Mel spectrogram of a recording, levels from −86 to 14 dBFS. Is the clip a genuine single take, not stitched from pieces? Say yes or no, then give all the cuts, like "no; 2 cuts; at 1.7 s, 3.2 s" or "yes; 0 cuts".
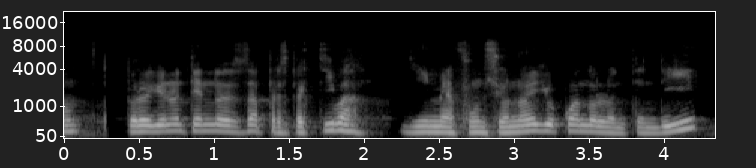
yes; 0 cuts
